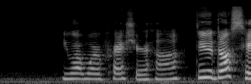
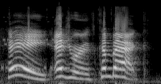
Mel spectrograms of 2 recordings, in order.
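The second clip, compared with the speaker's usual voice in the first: loud, higher-pitched holler; calling after someone; 5 semitones higher, 12 dB louder, slower than usual. Acted. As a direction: shout after him as he walks off. Calling after him as he leaves.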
